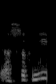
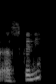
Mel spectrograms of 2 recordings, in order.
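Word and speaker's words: Asikni: You can pronounce it like Asakni or Askani.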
